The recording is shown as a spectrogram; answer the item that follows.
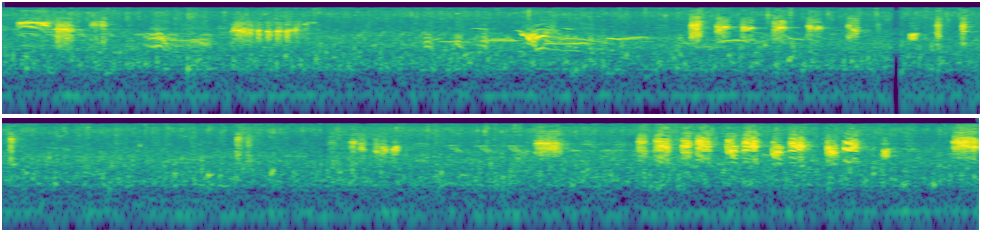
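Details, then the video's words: Woodchat shrike (Lanius senator) delivering a long, varied song: bursts of sharp high clicks and rapid scratchy notes, with a few slurred whistles early on, over a light hiss. "Woodchat Strike (Lanius Senator) Bird Song"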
